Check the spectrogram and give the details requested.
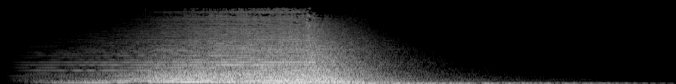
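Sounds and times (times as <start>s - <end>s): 
orchestral brass hit in C: 0.3s - 5.2s.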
